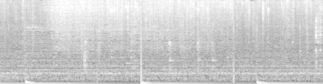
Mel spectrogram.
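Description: Garlic slices, mustard seeds, curry leaves and green chillies sizzling in hot oil in a stainless steel frying pan, stirred with a wooden spatula. The sizzle thickens about a second in, with a few sharp pops, over a low steady hum.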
